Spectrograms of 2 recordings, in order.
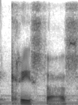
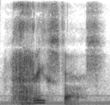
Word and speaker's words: Christos: Jesus christas you see you don't say Christos I mean that's lazy you say freestas I'll say three stars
